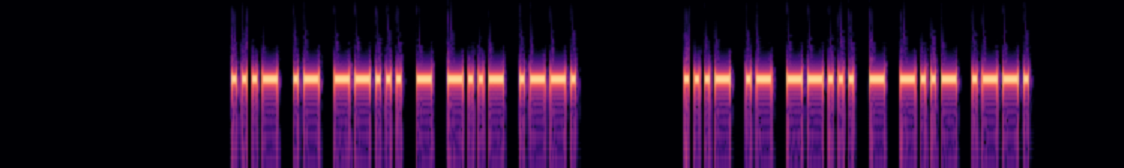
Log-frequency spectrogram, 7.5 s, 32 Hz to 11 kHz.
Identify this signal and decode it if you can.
Morse code, heard as a keyed tone, about 36 wpm, 700 Hz. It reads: VA7TXP VA7TXP
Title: DXCC-100 Call Signs - 6 Characters - Repeated 2x - 35wpm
